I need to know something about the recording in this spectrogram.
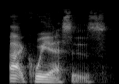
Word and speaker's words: acquiesces: yeah u i e s c e s acquiesces yeah okay yeses I don't even know what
